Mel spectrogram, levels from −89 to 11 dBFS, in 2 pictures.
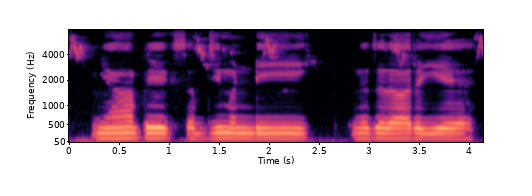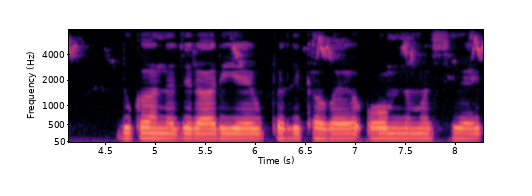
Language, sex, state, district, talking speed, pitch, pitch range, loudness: Hindi, male, Rajasthan, Bikaner, 150 wpm, 135 Hz, 130-140 Hz, -15 LUFS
